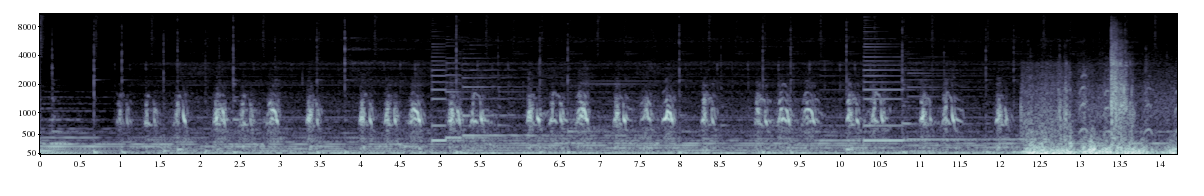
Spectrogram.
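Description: Background music with a long run of short, repeated barks from dogs, coming in small groups of two or three. Near the end a loud rushing noise takes over.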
